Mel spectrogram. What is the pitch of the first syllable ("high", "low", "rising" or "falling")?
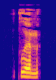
low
